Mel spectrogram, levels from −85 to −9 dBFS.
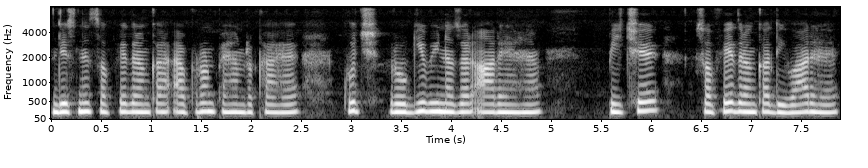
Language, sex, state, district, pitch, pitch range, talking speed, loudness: Hindi, female, Jharkhand, Garhwa, 215 Hz, 210-225 Hz, 160 wpm, -15 LUFS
